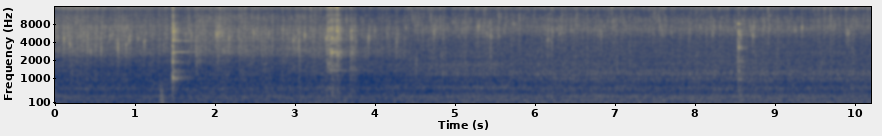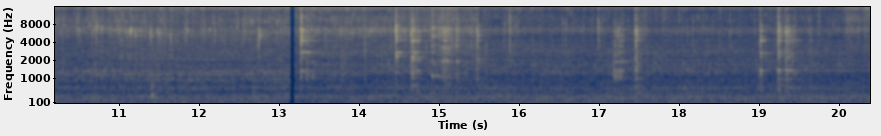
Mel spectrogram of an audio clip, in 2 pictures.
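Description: Strips of vegetarian mock chicken sizzling steadily as they fry in hot oil in a wok until golden, with a metal utensil clicking and scraping against the pan now and then, in small clusters in the second half.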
